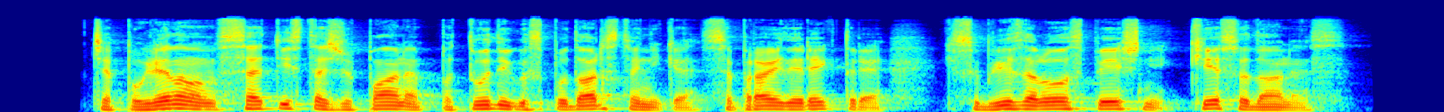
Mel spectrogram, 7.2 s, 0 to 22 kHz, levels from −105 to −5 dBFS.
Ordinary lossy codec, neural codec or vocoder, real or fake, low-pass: Opus, 64 kbps; none; real; 10.8 kHz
